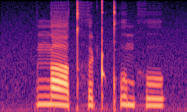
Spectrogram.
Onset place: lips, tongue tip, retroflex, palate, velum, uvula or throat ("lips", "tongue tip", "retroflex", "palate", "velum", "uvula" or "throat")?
velum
